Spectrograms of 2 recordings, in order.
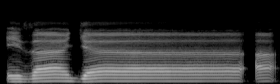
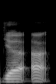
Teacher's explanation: Ja itu kan dibacanya panjang tuh karena setelah huruf ja tuh ada alif kan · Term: mad wajib mutasil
